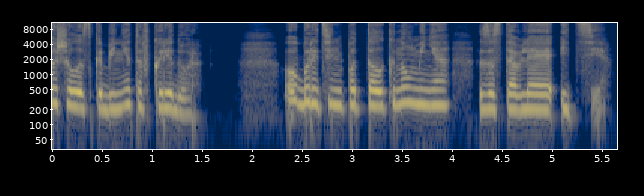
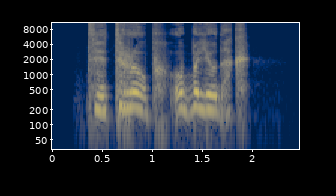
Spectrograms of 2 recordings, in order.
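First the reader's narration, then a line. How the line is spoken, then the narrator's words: Hoarse. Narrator (Russian): хрипло проговорил он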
